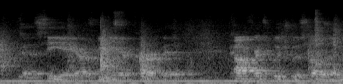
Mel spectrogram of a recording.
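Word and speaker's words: CARPD: a california association of recreational park district they pronounce the c-a-r-p or carpet conference which was held in monterey and uh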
